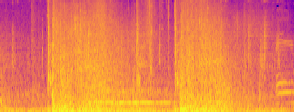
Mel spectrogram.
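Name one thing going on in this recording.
Loud explosions boom and rumble.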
